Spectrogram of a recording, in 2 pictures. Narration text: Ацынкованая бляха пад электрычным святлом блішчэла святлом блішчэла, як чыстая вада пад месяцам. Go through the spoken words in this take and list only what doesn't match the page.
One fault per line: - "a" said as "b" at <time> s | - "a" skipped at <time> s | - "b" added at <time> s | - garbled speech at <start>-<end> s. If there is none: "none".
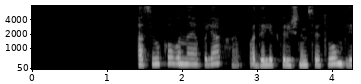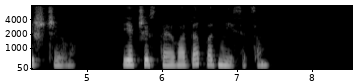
- "святлом блішчэла" skipped at 4.8 s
